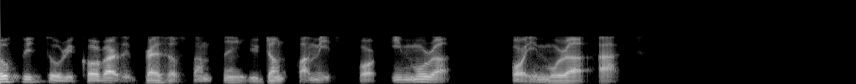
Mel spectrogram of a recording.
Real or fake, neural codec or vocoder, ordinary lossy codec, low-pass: fake; codec, 16 kHz in and 24 kHz out, 0.9 kbps, LongCat-Audio-Codec, four codebook decoder; none; 3.6 kHz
